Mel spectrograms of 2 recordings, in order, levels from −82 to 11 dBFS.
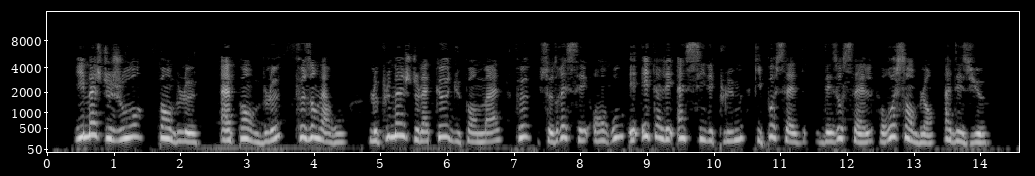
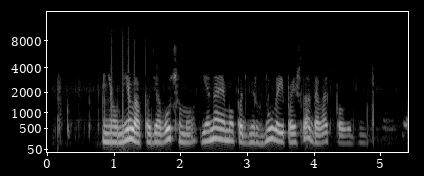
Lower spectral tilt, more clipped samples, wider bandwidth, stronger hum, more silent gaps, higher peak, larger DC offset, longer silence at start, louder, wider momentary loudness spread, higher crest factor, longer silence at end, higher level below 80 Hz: second, -6.5 dB/octave vs -8 dB/octave; neither; about the same, 8 kHz vs 8 kHz; neither; neither; first, -2 dBFS vs -6 dBFS; neither; first, 0.45 s vs 0.15 s; first, -19 LUFS vs -24 LUFS; second, 10 LU vs 14 LU; about the same, 16 dB vs 18 dB; first, 0.5 s vs 0 s; first, -56 dBFS vs -78 dBFS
